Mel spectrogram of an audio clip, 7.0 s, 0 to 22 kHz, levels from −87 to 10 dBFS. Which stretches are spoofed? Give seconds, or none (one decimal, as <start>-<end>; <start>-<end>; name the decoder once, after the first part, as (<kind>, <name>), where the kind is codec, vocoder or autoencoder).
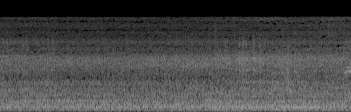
none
